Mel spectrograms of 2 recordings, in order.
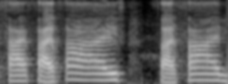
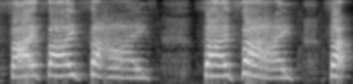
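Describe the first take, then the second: First: The number is said at normal volume. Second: The number is yelled out loudly.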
